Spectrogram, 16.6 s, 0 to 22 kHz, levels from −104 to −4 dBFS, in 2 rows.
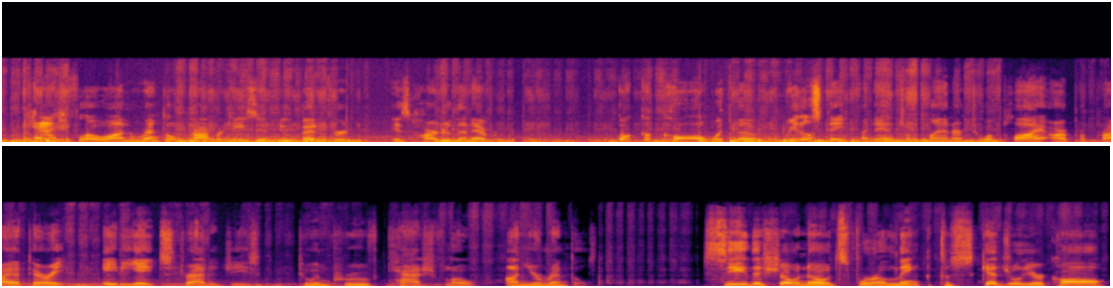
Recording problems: household noises; loud; throughout; 4 dB below the speech

